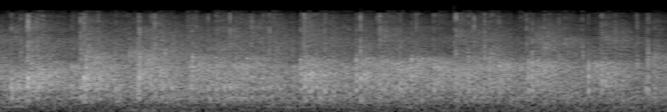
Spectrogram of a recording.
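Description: An audience claps steadily for a few seconds, a dense crackle of many hands blending into a sustained, even wash of applause at moderate loudness, with no speech over it, welcoming a speaker at the start of a presentation on CryptPad.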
